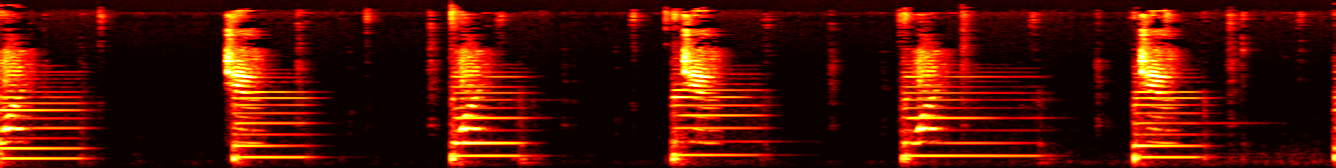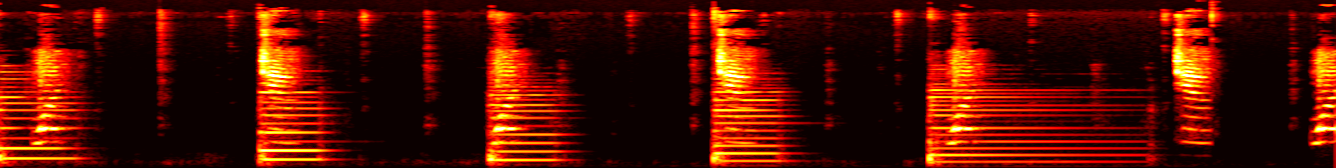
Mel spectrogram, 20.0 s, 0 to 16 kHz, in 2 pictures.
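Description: Piano playing a one-octave D major scale with both hands together at a slow tempo. One note at a time is struck, about every 1.7 seconds, and each is left to ring and fade. The pitch rises and then falls back, and a longer held note comes near the end.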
